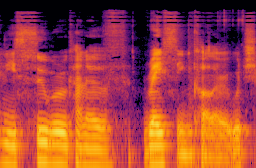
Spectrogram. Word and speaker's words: Subaru: the suba subaru logo or uh as the japanese pronunciation subaru so yeah we can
